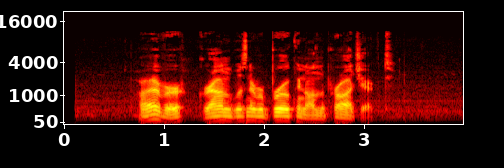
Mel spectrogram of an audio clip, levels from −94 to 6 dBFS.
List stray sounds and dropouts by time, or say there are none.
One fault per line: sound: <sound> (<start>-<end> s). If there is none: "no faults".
no faults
